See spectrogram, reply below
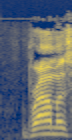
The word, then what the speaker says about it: Brahmas: Brahmas? Brahmas head coach.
